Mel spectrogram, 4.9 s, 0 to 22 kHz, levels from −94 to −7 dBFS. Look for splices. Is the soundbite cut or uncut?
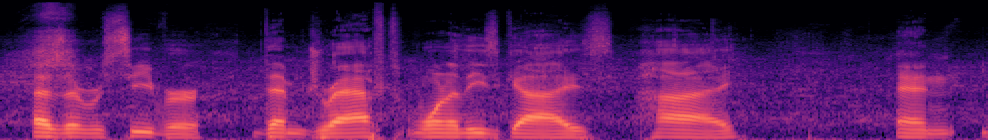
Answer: cut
